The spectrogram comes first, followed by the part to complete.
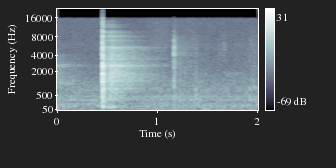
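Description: A glass baking dish set down on a stone countertop: one sharp knock with a short ring that fades, then a faint click a little over a second in.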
